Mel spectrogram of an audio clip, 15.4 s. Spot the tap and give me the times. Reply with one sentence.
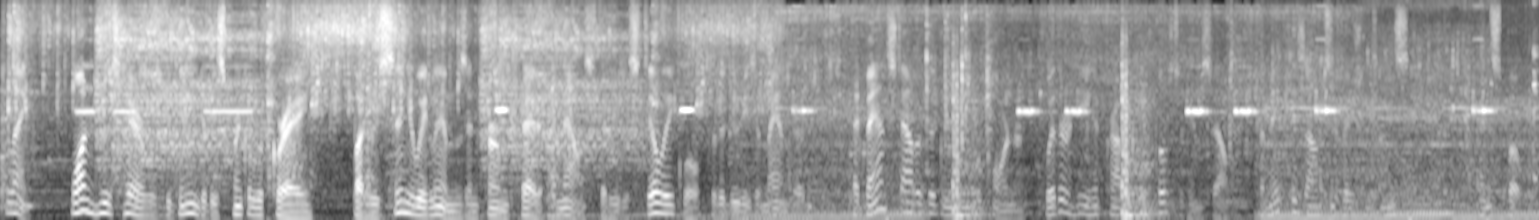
The tap can be heard from 0.0 to 15.3 s.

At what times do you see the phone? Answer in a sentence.
You can't hear the phone here.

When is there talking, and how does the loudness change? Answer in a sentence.
You can hear the talking from 0.0 to 15.3 s, getting quieter.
